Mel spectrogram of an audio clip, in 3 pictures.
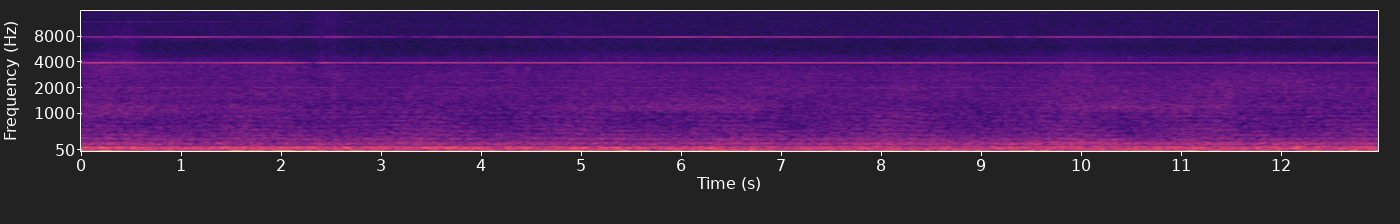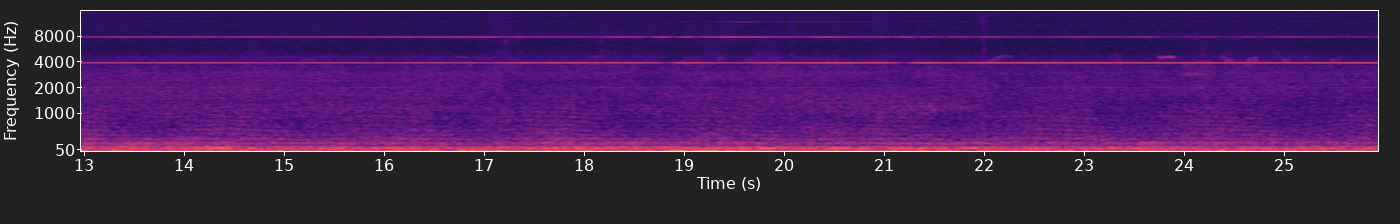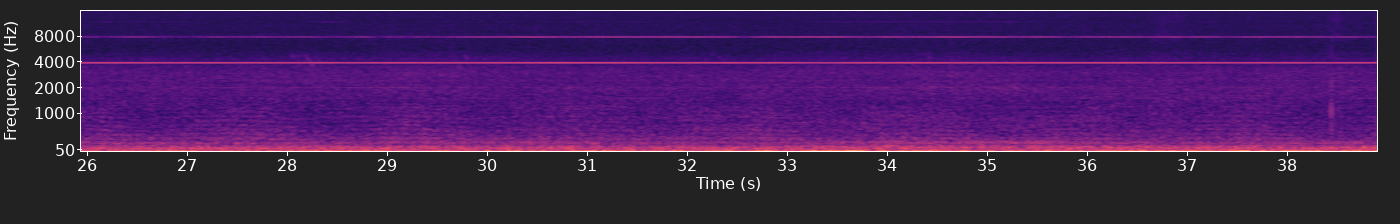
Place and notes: heiderscheid, wind power plant
Standing by a wind mill on a windy summer morning. The steady sound of a inside generator and the regular movement sound of the mills wings. In the distance the traffic of the nearby street.
Heiderscheid, Windkraftwerk
Neben einer Windmühle an einem windigen des im Turm befindlichen Generators und das Geräusch der regelmäßigen Bewegung der MWindrotoren. In der Ferne der Verkehr auf der Straße.
Heiderscheid, éolienne
Debout au pied du mât de l’éolienne. Un avion à moteur traverse le ciel, des oiseaux gazouillent et le bruit du mouvement des pales de l’éolienne.
Project - Klangraum Our - topographic field recordings, sound objects and social ambiences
